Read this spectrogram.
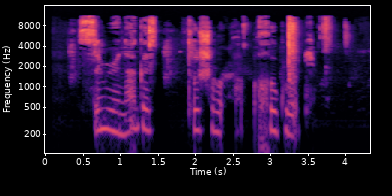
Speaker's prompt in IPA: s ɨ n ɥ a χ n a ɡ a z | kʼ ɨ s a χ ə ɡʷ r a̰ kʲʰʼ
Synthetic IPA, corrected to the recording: s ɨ m ɥ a n a ɡ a z | tʼ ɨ ʂ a χ ə ɡʷ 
